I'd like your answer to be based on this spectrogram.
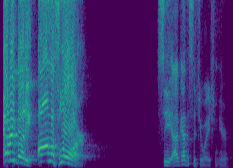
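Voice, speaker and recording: A man's voice: sits high, wildly swooping pitch, moderate pace, sharp tone, exaggerated voice. A man playing an offhand, distracted robber handling a phone call, in a play read over a video call. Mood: harried.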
